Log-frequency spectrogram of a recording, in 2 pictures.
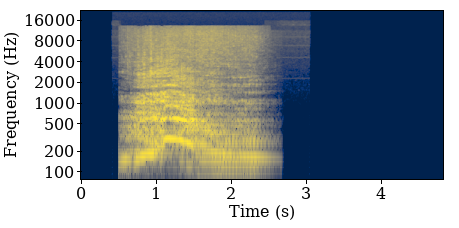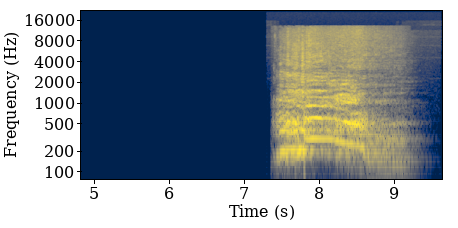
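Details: Two rasping, harmonic bellows from a Congo hippopotamus, each about two seconds, with a slight falling bend in pitch and silence between them.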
